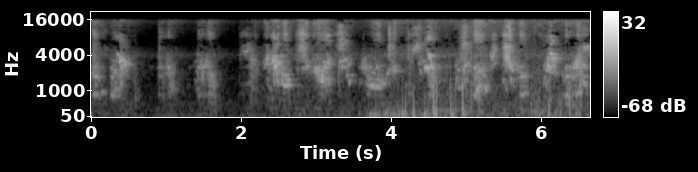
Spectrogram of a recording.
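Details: A talking pet budgerigar, Oskar, chatters in quick, scratchy, warbled bursts, mimicking speech, with knocks and rustling later.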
